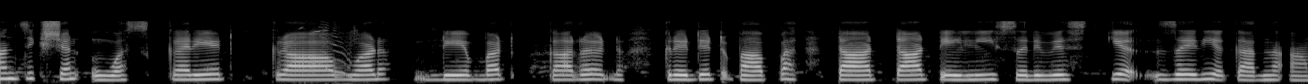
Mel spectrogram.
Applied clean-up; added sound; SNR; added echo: classical method spectral subtraction.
